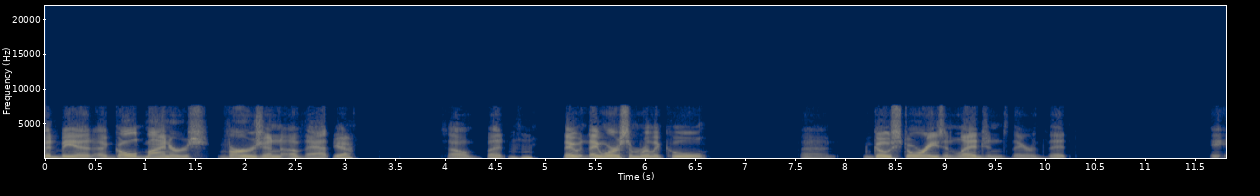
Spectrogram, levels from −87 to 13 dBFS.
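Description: No technical faults can be heard in this speech clip. It has come through a call path, and the sound stops at about 8 kHz, which fits a wideband call codec such as G.722.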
